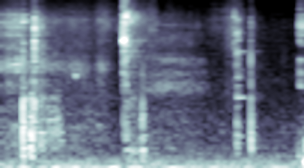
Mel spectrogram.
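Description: A few light clicks and taps as a clear acrylic fountain pen is lifted and handled, ending in a short double clink about a second and a half in.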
